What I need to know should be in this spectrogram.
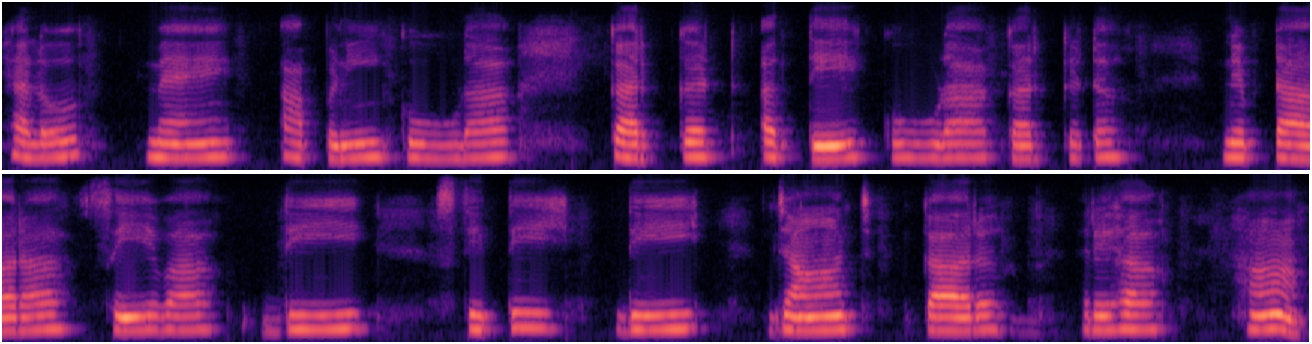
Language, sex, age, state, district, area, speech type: Punjabi, female, 45-60, Punjab, Muktsar, urban, read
